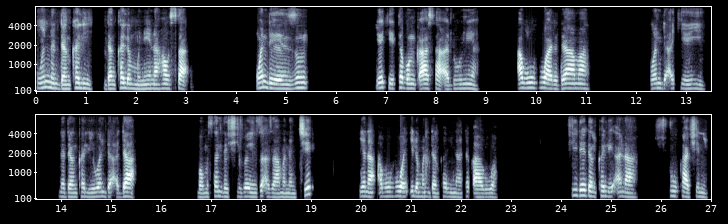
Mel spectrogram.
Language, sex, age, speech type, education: Hausa, female, 60+, spontaneous, secondary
